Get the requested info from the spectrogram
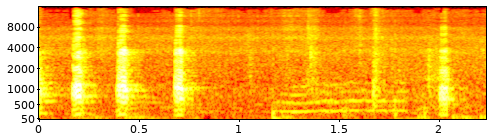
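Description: Hens clucking: a run of short, quick clucks in the first second, then a pause.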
